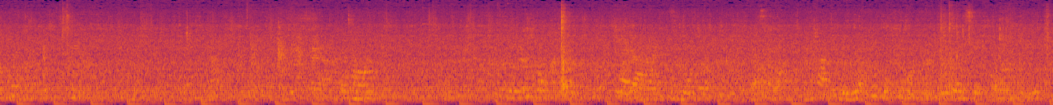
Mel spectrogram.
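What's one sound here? A woman speaks softly into a microphone.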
